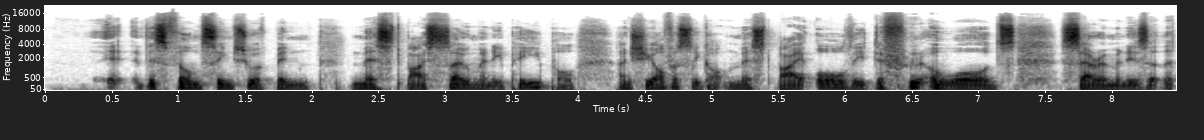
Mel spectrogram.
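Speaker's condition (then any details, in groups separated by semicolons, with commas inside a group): No condition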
